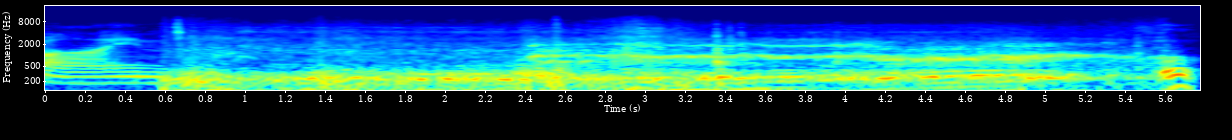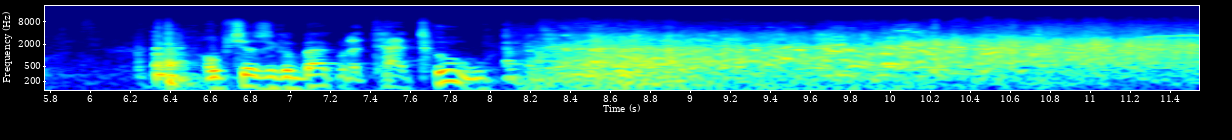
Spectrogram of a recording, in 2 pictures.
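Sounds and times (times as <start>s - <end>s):
motorcycle with a luggage rack revving and driving off: 0.6s - 5.4s
speech: 6.7s - 8.9s
laughter: 8.2s - 11.3s.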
